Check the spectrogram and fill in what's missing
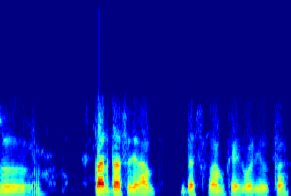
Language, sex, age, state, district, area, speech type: Hindi, male, 18-30, Bihar, Madhepura, rural, conversation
